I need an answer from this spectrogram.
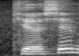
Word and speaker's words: Kirche: Kirche means church. Remember to pronounce it with the sh sound, with your tongue touching your bottom teeth.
